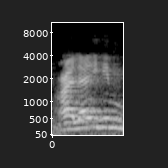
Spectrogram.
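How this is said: There is a stop after 'alaihim'. The verse ends at this word. "Alaihim berhenti, baru ghairil"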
